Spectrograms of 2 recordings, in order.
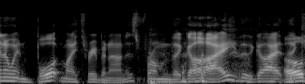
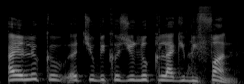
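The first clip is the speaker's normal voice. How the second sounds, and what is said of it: Poor put-on French accent. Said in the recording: “That's a terrible French. Fuck, I'm bad with accents.”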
